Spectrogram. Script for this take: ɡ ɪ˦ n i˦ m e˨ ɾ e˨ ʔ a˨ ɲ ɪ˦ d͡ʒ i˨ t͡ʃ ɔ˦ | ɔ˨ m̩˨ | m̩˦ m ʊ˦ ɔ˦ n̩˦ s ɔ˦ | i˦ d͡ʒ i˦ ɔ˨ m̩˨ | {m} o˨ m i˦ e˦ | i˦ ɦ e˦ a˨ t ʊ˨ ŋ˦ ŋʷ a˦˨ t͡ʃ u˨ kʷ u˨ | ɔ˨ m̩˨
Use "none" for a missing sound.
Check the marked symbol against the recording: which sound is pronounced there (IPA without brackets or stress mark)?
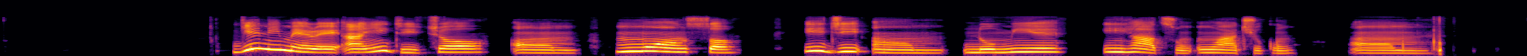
n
